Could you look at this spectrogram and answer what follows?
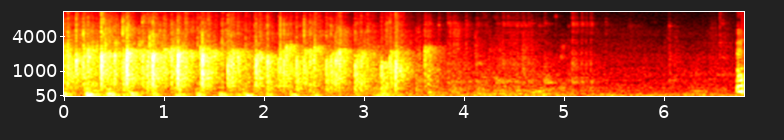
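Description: An audience at a panel discussion applauds the team with a burst of rhythmic, fairly close clapping that fades to quiet room tone after a few seconds.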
